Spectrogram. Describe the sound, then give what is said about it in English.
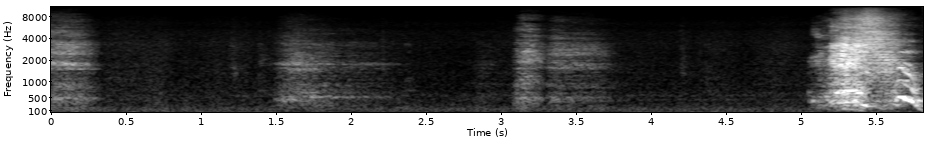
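A single loud, forceful sneeze from a person with irritated sinuses comes at the end, preceded by a few quieter breaths and sniffs. “I'm fixing to sneeze again because my sinuses have been acting up lately.”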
